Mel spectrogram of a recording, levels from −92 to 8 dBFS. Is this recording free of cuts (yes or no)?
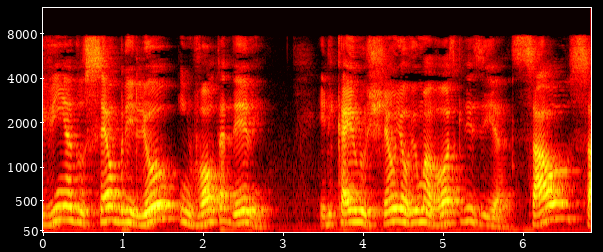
yes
